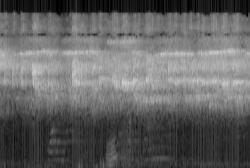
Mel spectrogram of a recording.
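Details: Swiftlet lure sound for swiftlet houses: a steady wash of shrill overlapping chirps and twitters fills the whole clip, with a brief murmur of a human voice below the chorus.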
